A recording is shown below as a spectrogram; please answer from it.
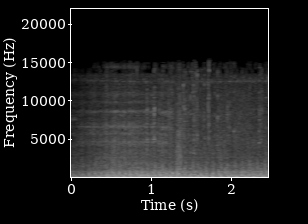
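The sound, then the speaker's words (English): Helicopter lowering a search and rescue team into a forest: a loud, steady rotor and engine roar with dense, constant noise throughout. “A search and rescue team are lowered into the forest from a helicopter.”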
